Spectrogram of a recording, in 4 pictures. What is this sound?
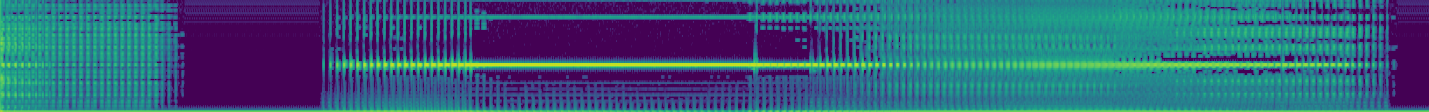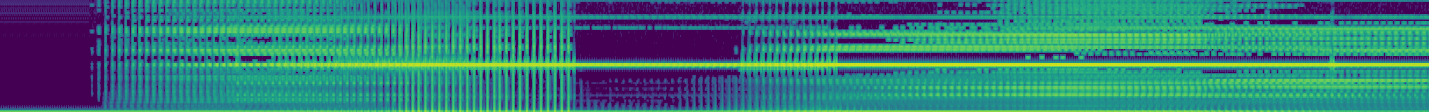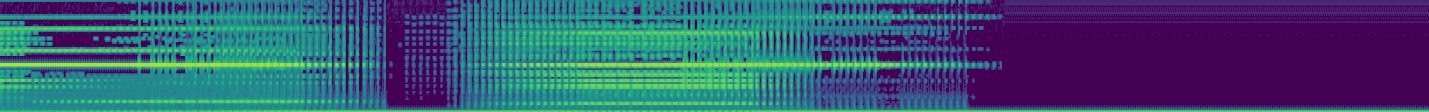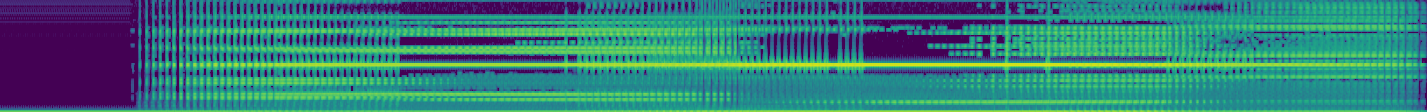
Data Tones
Tones extracted from a video file imported to audacity as Raw Data.
data, raw, drone, artificial, processed, synthetic, tones, ambient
